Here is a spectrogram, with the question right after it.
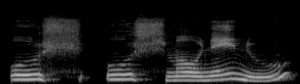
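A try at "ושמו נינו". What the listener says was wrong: It sounds like you're saying shmo.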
